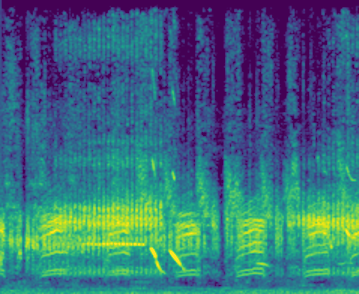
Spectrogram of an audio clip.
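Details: Sirpu in distress, sounding trapped, used to draw other birds in: softer arched chatter with two clear falling whistles near the middle and a short break before more calls, over a steady hiss.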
